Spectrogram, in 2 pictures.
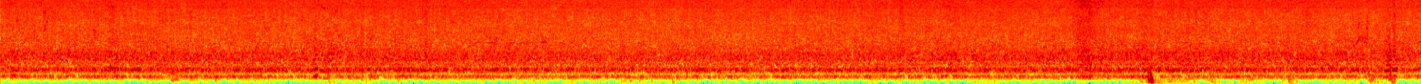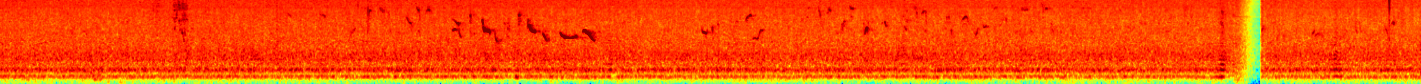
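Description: Steady hum of a mass of honey bees flying around opened hives. The colony is stirred up by having its frames handled and shaken out.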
